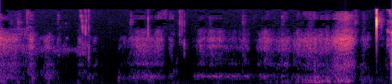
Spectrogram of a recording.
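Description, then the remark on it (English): Sipping hot coffee: a few wet, noisy slurps and swallows with brief pauses between them, and a small clink near the end. Nobody speaks. “And uh, so let me get a, a, um, a sip of coffee here so I can persist in my effort.”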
